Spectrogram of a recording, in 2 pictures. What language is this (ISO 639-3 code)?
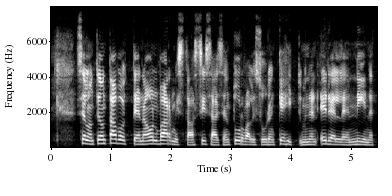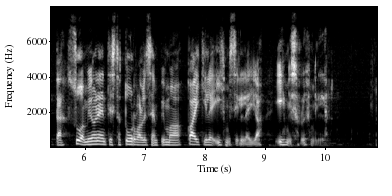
fin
